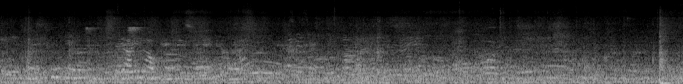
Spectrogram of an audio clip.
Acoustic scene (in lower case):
crowded indoor space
